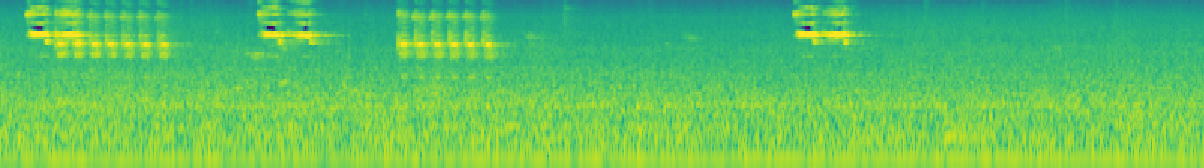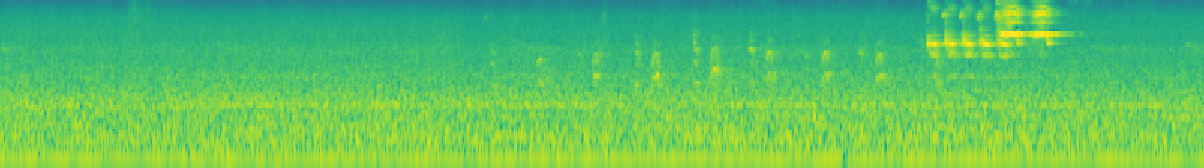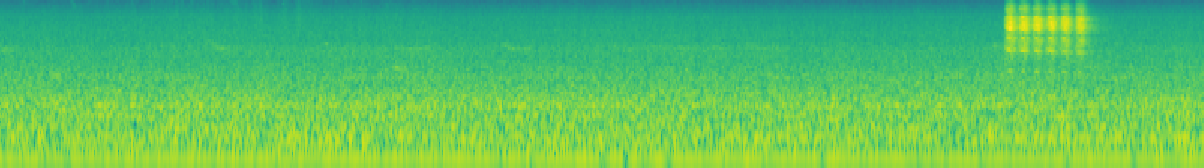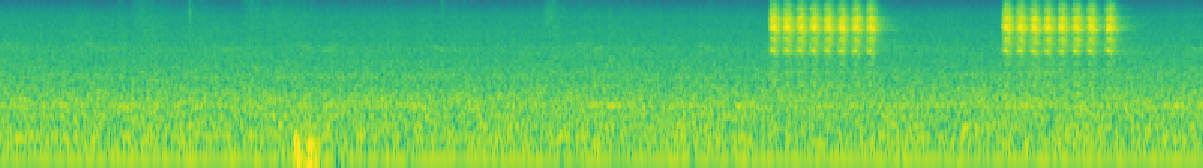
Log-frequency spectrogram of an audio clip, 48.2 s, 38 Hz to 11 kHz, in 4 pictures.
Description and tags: green jay02
Various calls from two Green Jays. Recorded with a Zoom H2.
aviary, bird, birds, exotic, field-recording, jay, tropical, zoo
